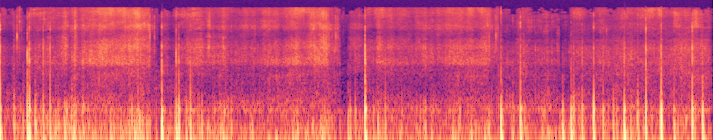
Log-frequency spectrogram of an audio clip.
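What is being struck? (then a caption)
Plastic bubble wrap mailer envelope. Long manicured nails of both hands tap and scratch a flat blue plastic bubble wrap mailer envelope with air-filled bubbles. Quiet, soft, dull taps come in a rapid, uneven stream over a low rustling scratch, with a few sharper clicks standing out. The sound stays low and muffled, and each tap dies away almost instantly.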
